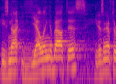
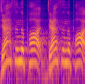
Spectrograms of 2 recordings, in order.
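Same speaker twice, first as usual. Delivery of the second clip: mock yelling, higher and louder than normal; 10 semitones higher, 6 dB louder than usual. Retelling how the pastor kept yelling the same phrase, retelling a pastor's yelling. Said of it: "the pastor just kept yelling".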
